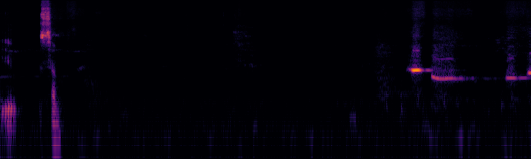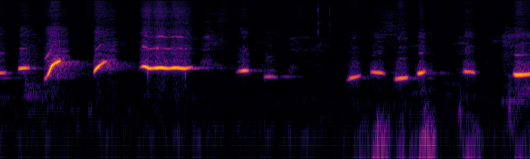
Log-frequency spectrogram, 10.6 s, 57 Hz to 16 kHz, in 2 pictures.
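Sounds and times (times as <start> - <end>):
whistled march melody from a war film: 4.1 - 8.2, 8.8 - 10.6.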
